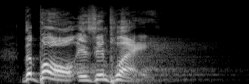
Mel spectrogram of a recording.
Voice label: Game Start, Announcer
